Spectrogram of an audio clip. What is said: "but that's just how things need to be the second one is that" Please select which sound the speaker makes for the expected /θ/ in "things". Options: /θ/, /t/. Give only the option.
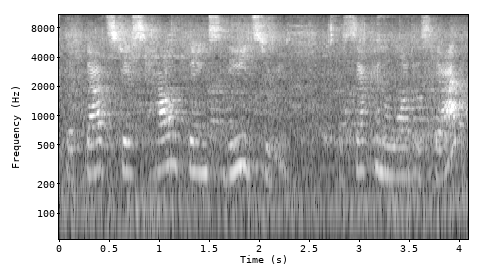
/θ/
